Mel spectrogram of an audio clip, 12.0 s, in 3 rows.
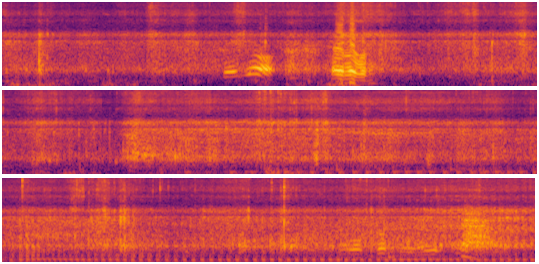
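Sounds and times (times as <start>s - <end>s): rustling and scuffing: 0.0s - 7.9s
motorcycle engine idling: 4.4s - 12.0s.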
